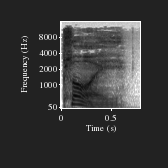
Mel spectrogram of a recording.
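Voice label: "ploy", British English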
